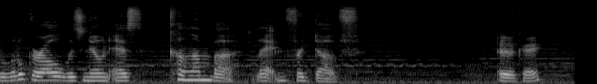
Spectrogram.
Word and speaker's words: Columba: patron scene of witchcraft saint columba not colombia columba of riti there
